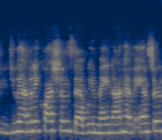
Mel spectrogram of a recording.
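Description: Fairly high-pitched, a woman's voice keeps fairly even intonation. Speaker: school district administrator. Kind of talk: virtual town hall address. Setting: video call. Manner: fast.

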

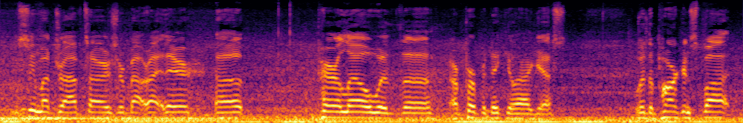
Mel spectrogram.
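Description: The speech moves at a moderate pace. Noticeable background noise sits under a dry sound with no echo. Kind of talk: tutorial. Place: car. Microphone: phone near.

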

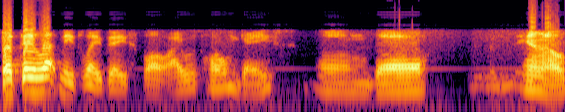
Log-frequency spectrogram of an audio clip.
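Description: In an American accent, a man with a fairly low pitch speaks at a moderate pace with lively intonation, the sound dry and close with no echo and noticeable background noise. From Ohio, US Midwest (Toledo). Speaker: actor and comedian. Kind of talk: interview.

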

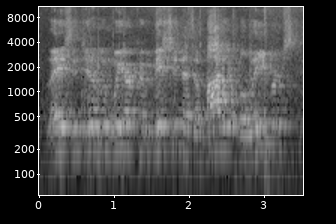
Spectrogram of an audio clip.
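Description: A man's voice sits at a high pitch. Audible room echo and light background noise come through. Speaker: revival preacher. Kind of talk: impassioned revival sermon building to an altar call. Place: church.

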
